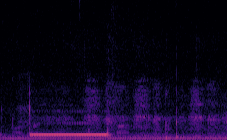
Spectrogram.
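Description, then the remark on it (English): A single steady electronic phone tone from an incoming call, loud, lasting under a second before cutting off, leaving a faint low hum with a couple of small clicks. “Oh, he's calling me.”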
